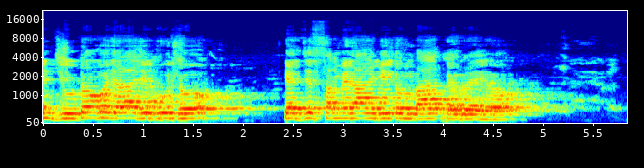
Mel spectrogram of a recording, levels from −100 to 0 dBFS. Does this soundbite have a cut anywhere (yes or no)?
no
